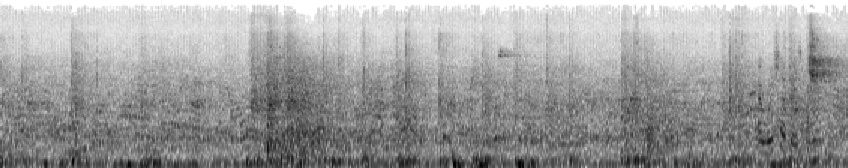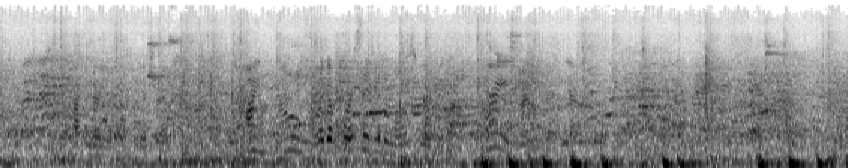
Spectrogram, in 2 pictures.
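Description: Basketballs bounce with dull thuds on a wooden floor in a large echoing gym.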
